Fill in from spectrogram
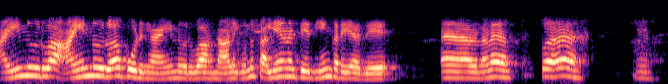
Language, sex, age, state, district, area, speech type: Tamil, female, 30-45, Tamil Nadu, Tiruvarur, rural, conversation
